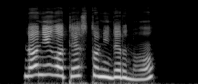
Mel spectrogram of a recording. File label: women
